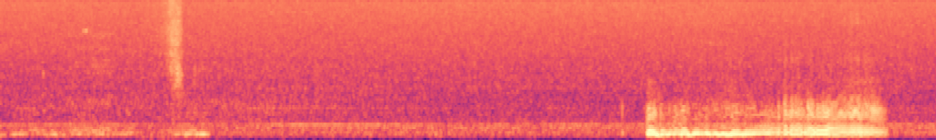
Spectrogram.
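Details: Adult man and a chihuahua snoring together: soft snoring, then a louder rattling, buzzing snore toward the end.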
